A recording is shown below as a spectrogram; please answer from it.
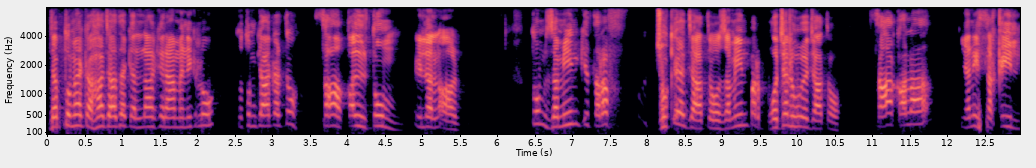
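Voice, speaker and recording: A religious teacher giving a scripture lesson, slowly reciting each phrase and then explaining it piece by piece, often asking and answering their own questions. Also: mid-range voice, a bit bright, no echo, studio quality. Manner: earnest, instructive, asks and answers own questions.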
